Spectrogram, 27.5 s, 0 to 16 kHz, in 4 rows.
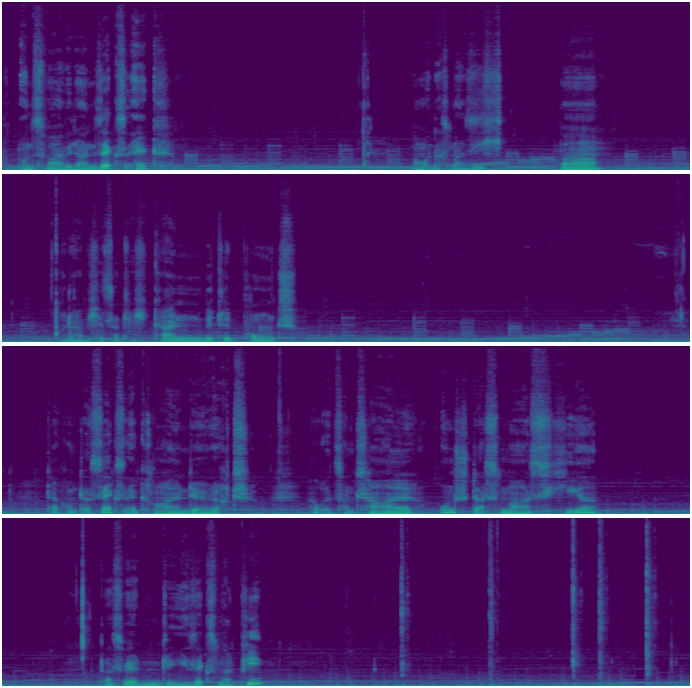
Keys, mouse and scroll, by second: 1.3 click, 4.1 click, 11.2 click, 13.2 click, 13.9 scroll up 2, 14.2 right click, 15.3 click, 16.4 h, 17.7 click, 19.4 click, 20.9 click, 22.3 click, 24.6 6, 26.3 p, 26.6 i, 27.0 Return.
